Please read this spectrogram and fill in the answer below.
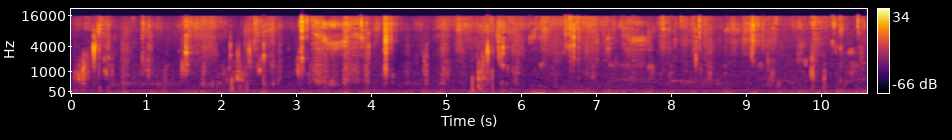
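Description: Crisp leaf lettuce crinkling and crunching as gloved hands fold it into a wrap around saucy braised pork belly, a run of irregular crackles, with some chewing mixed in.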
